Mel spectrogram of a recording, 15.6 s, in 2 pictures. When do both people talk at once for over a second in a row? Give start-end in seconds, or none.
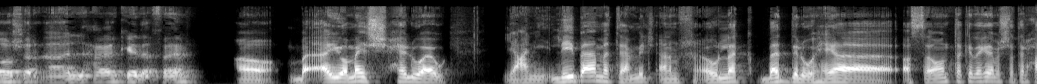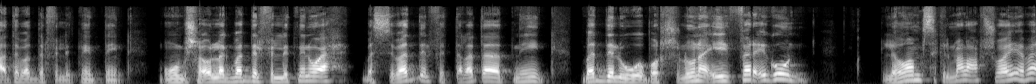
none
